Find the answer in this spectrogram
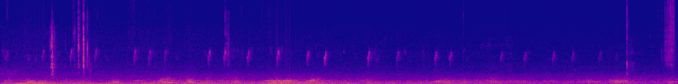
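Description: A bird chirping over and over, short high chirps about twice a second, over a low outdoor rumble. Near the end comes a sharp click: a golf club striking the ball on a short approach shot.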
